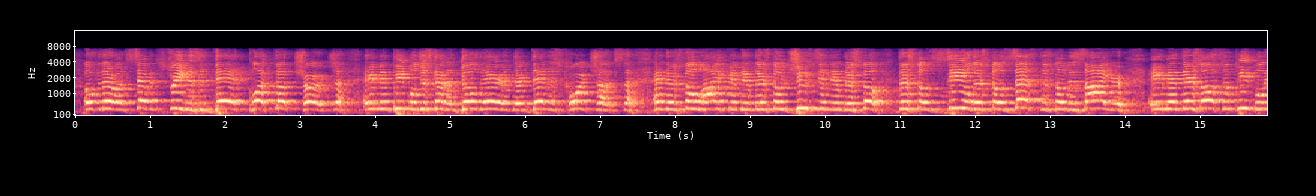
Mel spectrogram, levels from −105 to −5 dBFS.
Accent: American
